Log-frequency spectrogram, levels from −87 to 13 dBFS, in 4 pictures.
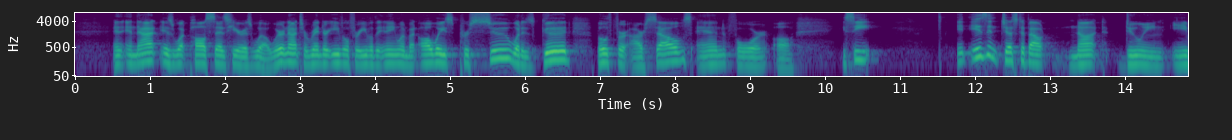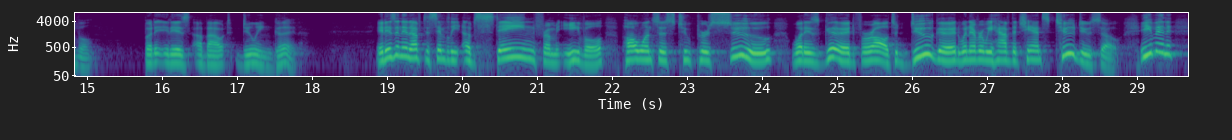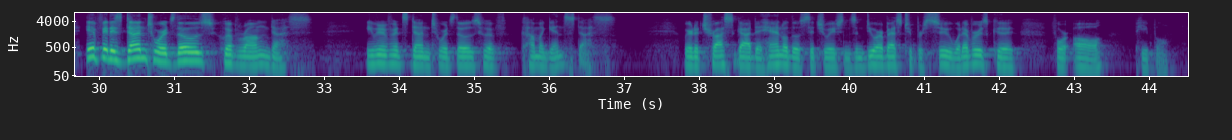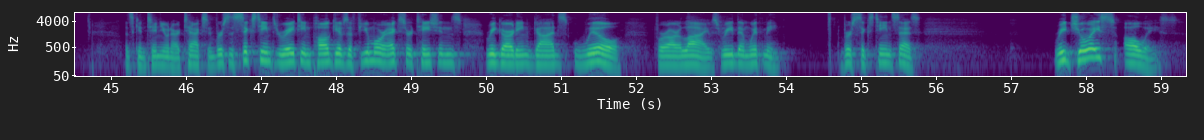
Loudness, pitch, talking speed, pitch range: -26 LUFS, 135 Hz, 150 wpm, 120-165 Hz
